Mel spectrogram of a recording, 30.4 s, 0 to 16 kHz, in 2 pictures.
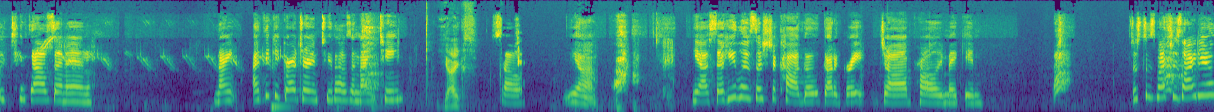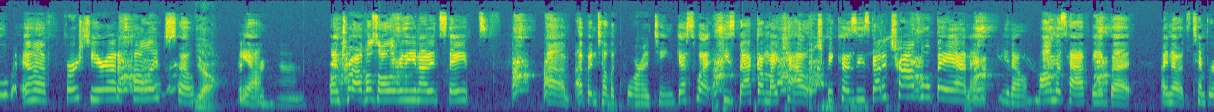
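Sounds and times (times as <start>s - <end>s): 
speech: 0.0s - 1.4s, 2.6s - 12.4s, 13.2s - 13.4s, 14.1s - 30.3s
dog barking: 7.6s - 8.0s, 13.2s - 13.4s, 14.5s - 14.8s, 16.6s - 17.9s, 20.0s - 20.3s, 21.6s - 22.1s, 24.0s - 25.6s, 26.5s - 29.2s.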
